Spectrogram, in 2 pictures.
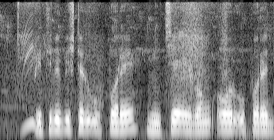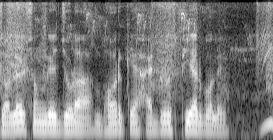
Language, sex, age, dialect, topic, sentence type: Bengali, male, 18-24, Jharkhandi, agriculture, statement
